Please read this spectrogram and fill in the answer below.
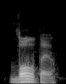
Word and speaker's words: Louisville: equip Expo and uh Louisville Louisville Lou yeah Taxi Driver taught us you have to say it like it's uh you have marbles in your mouth wolv that's right weville um but that was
